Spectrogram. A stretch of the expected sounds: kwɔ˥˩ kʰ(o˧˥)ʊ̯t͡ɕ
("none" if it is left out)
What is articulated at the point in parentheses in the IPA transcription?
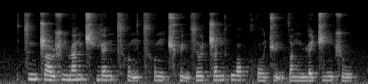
o˧˥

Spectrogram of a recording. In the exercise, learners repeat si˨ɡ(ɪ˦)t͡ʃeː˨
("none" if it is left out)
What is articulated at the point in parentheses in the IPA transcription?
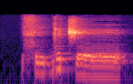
ɪ˦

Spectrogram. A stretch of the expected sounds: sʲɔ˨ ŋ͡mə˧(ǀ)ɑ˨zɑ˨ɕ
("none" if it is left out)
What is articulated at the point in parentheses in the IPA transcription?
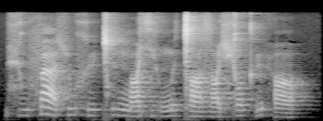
ǀ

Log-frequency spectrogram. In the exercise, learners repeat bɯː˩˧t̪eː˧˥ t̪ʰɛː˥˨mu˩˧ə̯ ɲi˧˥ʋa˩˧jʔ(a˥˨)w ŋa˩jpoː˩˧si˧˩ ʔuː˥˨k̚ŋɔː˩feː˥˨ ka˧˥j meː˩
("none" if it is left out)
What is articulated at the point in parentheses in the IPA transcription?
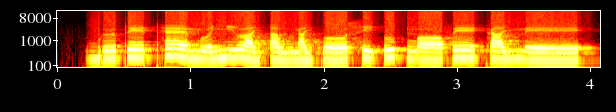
a˩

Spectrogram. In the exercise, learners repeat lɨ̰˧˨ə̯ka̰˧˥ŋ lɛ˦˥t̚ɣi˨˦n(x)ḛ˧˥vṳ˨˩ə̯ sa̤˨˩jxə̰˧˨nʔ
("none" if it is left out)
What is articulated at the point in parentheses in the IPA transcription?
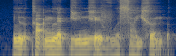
ɣ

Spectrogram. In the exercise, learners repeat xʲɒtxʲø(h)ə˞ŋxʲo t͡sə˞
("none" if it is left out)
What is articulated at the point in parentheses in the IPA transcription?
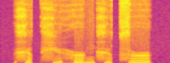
h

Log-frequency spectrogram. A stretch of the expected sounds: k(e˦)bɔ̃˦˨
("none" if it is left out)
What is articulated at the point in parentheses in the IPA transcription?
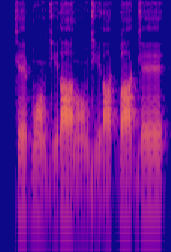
e˦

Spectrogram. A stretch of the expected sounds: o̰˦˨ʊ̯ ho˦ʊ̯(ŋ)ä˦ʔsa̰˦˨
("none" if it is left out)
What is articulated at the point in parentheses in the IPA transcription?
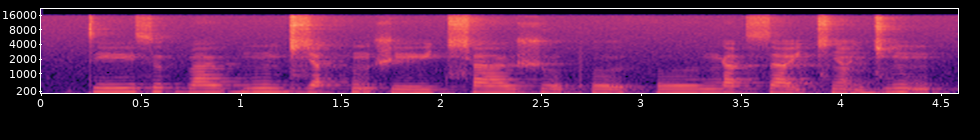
ŋ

